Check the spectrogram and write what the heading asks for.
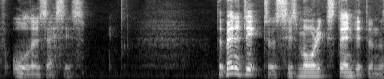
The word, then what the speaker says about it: benedictus: just after figure g always shape the words benedictus towards the s third syllable bernadictus you will find the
